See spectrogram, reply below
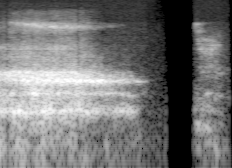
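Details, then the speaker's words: A respiratory physiotherapist demonstrates lateral costal deep breathing with a long, steady breath out through the mouth that fades into silence, then a short soft breath. "you will start with your with four deep breaths so your normal deep breaths like you did either diaphragmatic or lateral costal so I'm going to do lateral costal breathing"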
